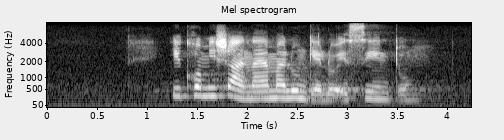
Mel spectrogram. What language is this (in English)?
Zulu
